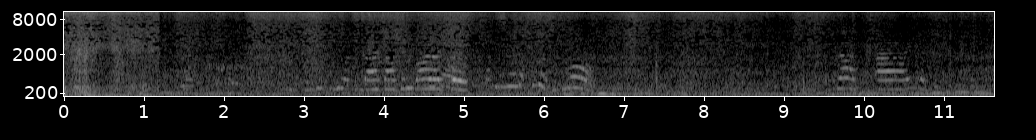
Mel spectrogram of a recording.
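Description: Dry grass rustles as it is gathered by hand.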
